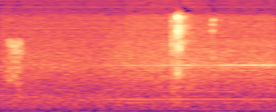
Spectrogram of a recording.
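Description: A quiet pause in a conversation: faint background hiss and a faint steady hum, with one small click about a second and a half in.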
